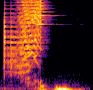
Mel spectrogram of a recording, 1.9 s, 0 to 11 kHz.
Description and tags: metal-blade-friction-7
metal metallic blade friction slide
blade, friction, metal, metallic, slide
